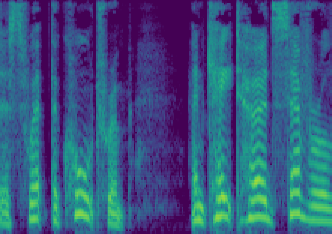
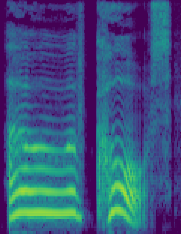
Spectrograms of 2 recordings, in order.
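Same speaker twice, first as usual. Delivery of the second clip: mock-chagrined, drawn-out higher realization; 7 semitones higher, 4 dB louder, much slower than usual. A narrator's reading. Lawyer conceding the witness's point, chagrined. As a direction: concede it with put-on chagrin, pitch raised. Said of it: "replied in a chagrined tone".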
